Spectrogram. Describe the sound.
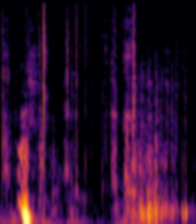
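Someone eating a crunchy snack: a few faint, crisp crunches and chewing sounds with soft rustling.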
